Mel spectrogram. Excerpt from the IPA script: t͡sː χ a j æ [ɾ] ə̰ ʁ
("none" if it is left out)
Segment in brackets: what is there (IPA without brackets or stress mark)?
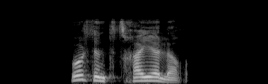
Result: l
